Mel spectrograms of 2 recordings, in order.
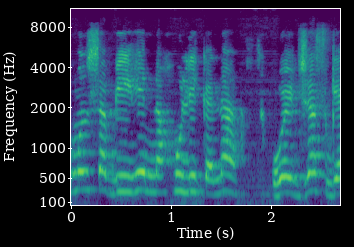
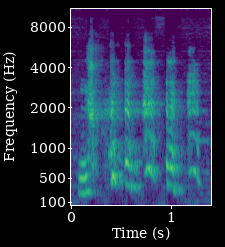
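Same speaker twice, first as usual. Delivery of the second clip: real laugh; 8 semitones higher, 4 dB quieter than usual. Real, not acted. Laughing at her own slip.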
